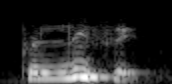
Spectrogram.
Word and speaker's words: prolific: The next, 84, prolific. He is a prolific writer, stress on L, prolific.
